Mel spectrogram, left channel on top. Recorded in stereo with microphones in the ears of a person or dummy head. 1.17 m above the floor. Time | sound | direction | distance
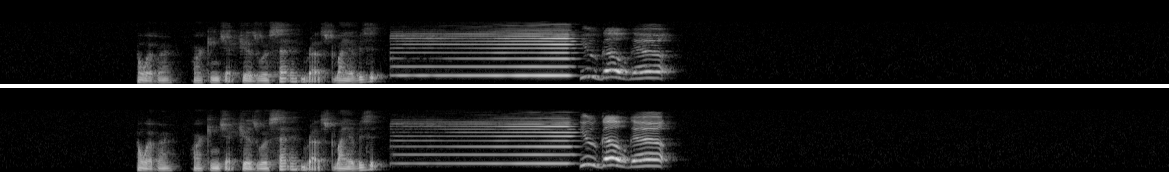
1.4 | a man speaking | 30° right (ahead or behind) | 0.8 m
3.9 | a violin | 15° left (ahead or behind) | 3 m
5.8 | a child speaking | 70° right (ahead or behind) | 1.0 m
